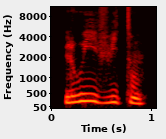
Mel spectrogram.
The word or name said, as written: Louis Vuitton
